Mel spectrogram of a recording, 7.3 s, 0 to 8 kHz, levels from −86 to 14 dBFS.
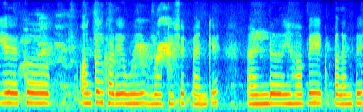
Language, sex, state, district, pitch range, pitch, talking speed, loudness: Hindi, female, Chhattisgarh, Balrampur, 245-260 Hz, 250 Hz, 155 wpm, -13 LUFS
